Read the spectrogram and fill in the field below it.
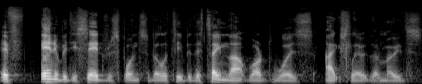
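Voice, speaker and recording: With a Glasgow accent, a man speaks at a very fast pace in a very deep, low voice. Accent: Scottish (Glasgow). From Scotland, Glasgow. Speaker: addiction recovery coordinator and speaker. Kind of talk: conference presentation. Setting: room with live and online audience.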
